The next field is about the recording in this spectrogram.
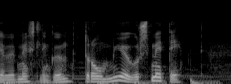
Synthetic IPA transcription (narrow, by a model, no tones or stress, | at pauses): avɪðmɪst̪liŋkʏmt̪ɾoːwmjœːɣʏɾ̥smɪːt̪ɪ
